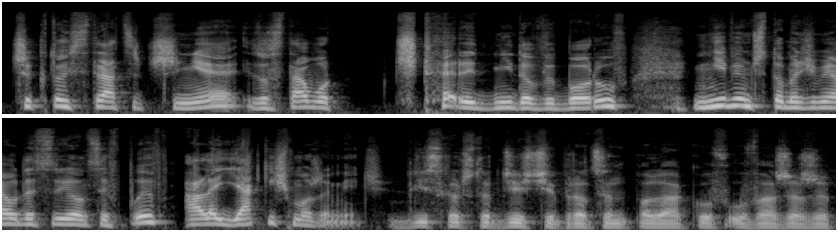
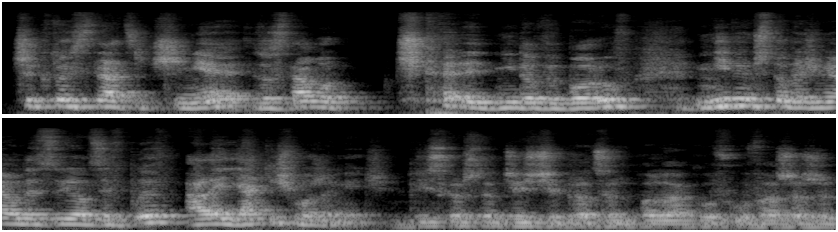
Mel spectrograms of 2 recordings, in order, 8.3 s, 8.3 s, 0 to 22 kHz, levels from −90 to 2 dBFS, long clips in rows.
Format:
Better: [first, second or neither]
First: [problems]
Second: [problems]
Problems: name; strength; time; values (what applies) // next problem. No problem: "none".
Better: first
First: none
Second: off-mic speech; far // room echo; slight; dies away in 0.3 s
